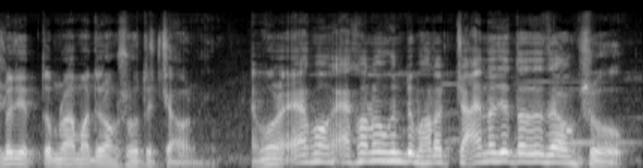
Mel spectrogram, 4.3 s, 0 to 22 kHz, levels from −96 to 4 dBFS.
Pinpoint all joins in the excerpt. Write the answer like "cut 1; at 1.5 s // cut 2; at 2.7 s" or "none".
cut 1; at 1.7 s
